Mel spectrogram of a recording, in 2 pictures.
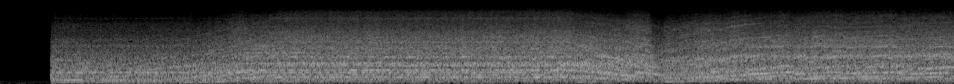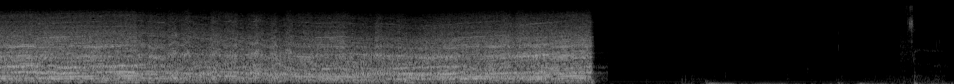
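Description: A racing car engine screams loudly and continuously, its pitch climbing, then dropping and rising again through gear changes before winding down and cutting off abruptly, leaving quiet.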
